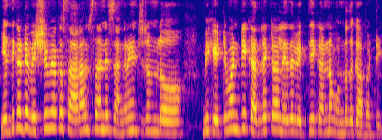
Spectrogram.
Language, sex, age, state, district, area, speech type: Telugu, female, 60+, Andhra Pradesh, West Godavari, rural, spontaneous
